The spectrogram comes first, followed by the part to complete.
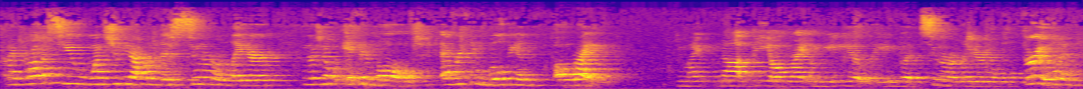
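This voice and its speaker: A woman's voice: on the high side, a bit bright, close to an everyday voice. A woman playing a feisty, blunt but caring young-show character in a staged reading, emphatic and earnest. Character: feisty, blunt yet consoling resident of troubled TV street. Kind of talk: theatrical stage acting. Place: staged reading in an echoey room. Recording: echoey room, distant mic, faint noise.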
